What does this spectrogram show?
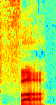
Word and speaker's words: pho: I've seen I know it's I know it's pronounced fuh you know by the proper vernacular yeah but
